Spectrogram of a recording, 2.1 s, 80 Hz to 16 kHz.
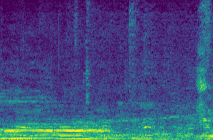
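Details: Beef cow at the Aftabganj livestock market, 22 April: one sustained low moo lasting about a second, gently falling in pitch, set against market chatter and a man calling out numbers.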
